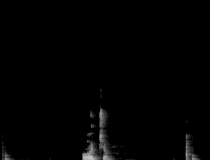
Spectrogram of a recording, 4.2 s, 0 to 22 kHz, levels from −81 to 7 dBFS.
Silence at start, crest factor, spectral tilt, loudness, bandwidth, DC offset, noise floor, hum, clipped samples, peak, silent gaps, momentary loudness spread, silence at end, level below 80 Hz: 0.1 s; 22 dB; -5 dB/octave; -23 LUFS; 7.4 kHz; under 0.1%; -80 dBFS; none; under 0.1%; -8 dBFS; none; 18 LU; 0.3 s; -80 dBFS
